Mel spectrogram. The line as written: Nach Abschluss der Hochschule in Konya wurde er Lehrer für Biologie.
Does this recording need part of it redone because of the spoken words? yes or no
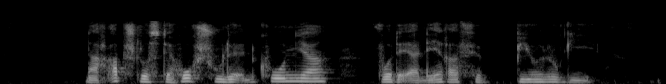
no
